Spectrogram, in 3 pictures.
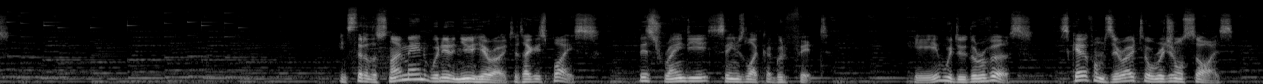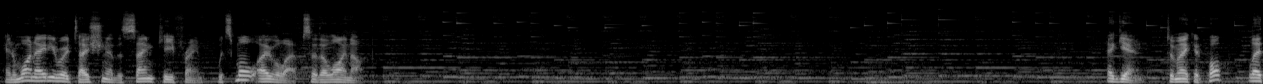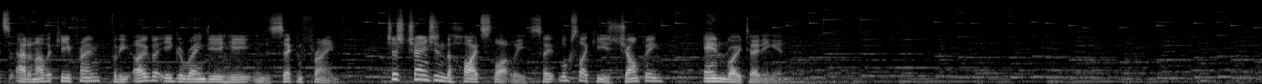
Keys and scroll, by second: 4.8 w, 7.6 w.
